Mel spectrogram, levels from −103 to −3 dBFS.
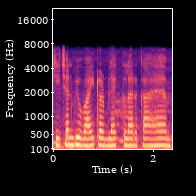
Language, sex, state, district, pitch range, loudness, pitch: Hindi, female, Jharkhand, Deoghar, 190-200 Hz, -14 LUFS, 190 Hz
